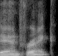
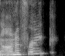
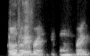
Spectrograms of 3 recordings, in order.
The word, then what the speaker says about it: Anne Frank: which is, I think we usually refer to Anne Frank, but there's a suggestion in the book that the proper way to say it is Anna, like Anna and Sana and Hannah. And I just want to know, should we be saying Anna Frank?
